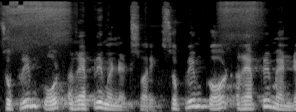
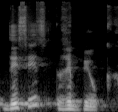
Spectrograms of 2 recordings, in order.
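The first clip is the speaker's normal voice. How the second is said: slow and deliberate; 3 semitones lower, much slower than usual. Shown as a demonstration. Teacher giving students the word, slow dictation. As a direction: spell out "rebuke" slowly for dictation. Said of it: "slow model sentence".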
